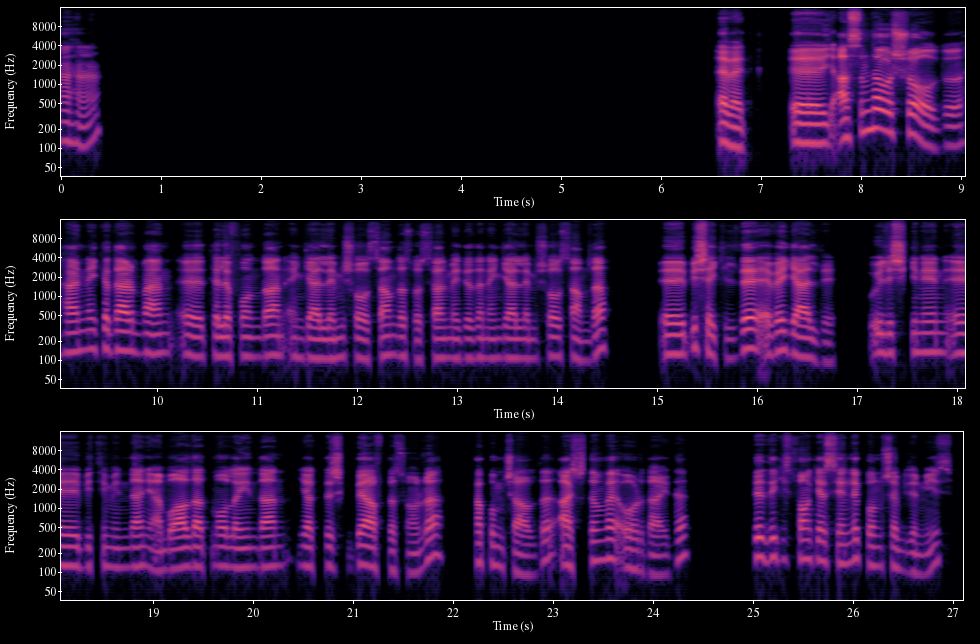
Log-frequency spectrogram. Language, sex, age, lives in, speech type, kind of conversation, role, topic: Turkish, male, 25-29, Spain, conversation, advice, user, Aldatma sonrası güveni ve özdeğer duygusunu yeniden nasıl inşa edebilirim?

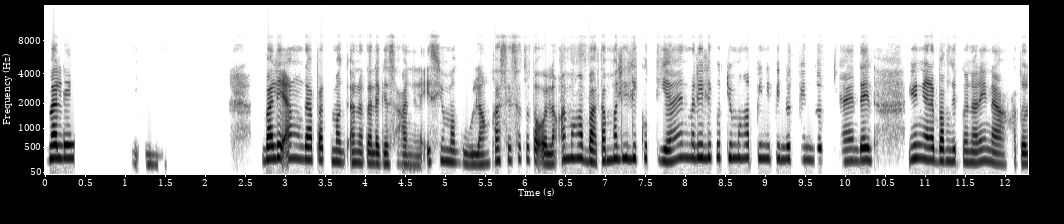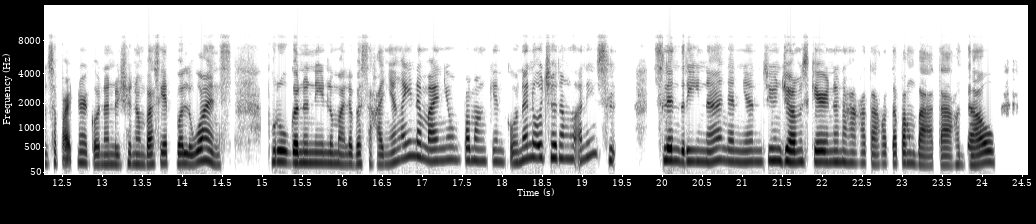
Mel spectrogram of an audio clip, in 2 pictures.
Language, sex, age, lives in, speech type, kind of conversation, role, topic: Filipino, female, 25-29, Philippines, conversation, podcast, guest, Paano naaapektuhan ng mga algoritmo ang panlasa mo sa mga napapanood at nababasang nilalaman?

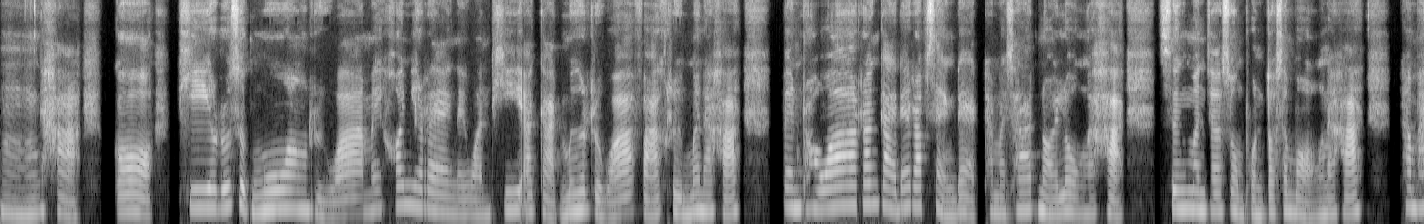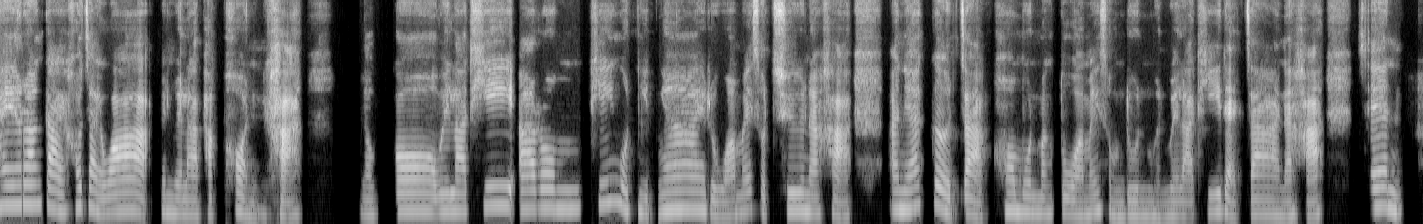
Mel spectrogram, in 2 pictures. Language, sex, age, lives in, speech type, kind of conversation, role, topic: Thai, female, 30-34, Thailand, read, expert-assistant, expert, ทำไมท้องฟ้าถึงเปลี่ยนสีในแต่ละช่วงเวลา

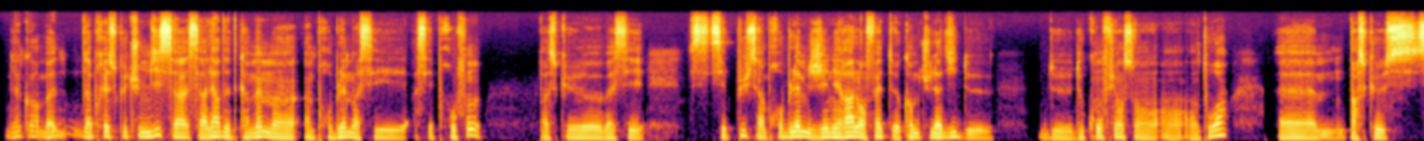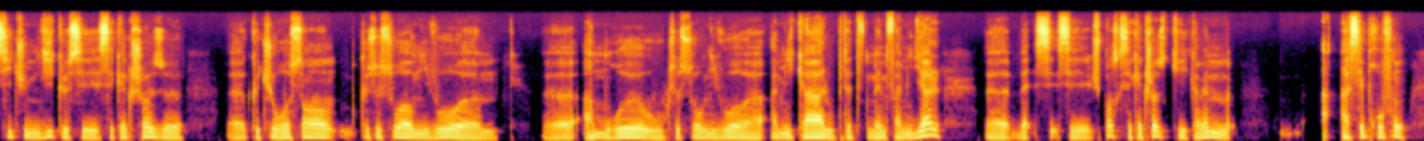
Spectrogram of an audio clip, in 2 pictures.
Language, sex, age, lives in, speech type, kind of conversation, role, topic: French, male, 30-34, France, conversation, advice, advisor, Comment puis-je gérer une jalousie ou une insécurité persistante ?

